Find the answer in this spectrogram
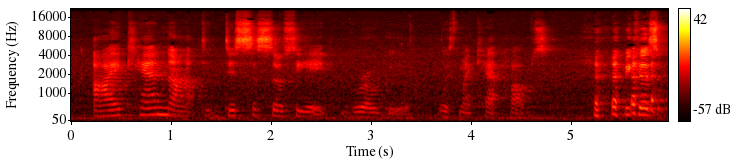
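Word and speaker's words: Grogu: I always trying to say his name Grou, but it's Grou.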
